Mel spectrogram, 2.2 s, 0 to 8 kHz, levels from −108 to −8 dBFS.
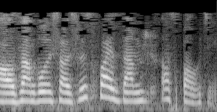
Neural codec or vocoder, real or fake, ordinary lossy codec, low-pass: codec, 16 kHz, 1.1 kbps, Voila-Tokenizer; fake; MP3, 24 kbps; 7.2 kHz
